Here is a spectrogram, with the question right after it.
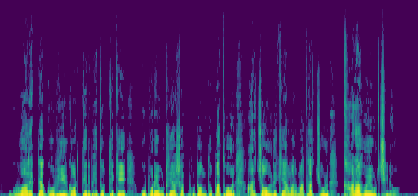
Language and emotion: Bengali, fearful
